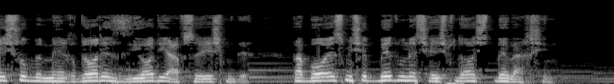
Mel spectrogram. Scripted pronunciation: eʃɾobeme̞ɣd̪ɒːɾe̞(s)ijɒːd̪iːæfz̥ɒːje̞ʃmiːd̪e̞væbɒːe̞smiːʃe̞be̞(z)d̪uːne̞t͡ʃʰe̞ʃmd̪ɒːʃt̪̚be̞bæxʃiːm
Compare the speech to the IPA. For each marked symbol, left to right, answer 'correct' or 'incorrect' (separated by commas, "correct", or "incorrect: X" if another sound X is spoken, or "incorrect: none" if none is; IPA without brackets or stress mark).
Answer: incorrect: z, incorrect: none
